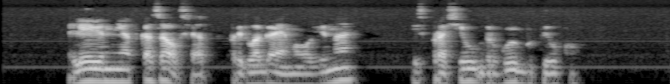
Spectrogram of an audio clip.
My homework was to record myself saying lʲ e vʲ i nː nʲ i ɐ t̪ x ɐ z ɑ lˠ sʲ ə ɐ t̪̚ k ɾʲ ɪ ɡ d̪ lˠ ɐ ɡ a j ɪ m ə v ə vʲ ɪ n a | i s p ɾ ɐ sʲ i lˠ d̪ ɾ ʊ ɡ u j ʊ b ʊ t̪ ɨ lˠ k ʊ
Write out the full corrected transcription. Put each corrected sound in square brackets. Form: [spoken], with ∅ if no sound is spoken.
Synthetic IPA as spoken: lʲ e vʲ [ɪ] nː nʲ [ɪ] ɐ t̪ [k] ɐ z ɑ lˠ sʲ ə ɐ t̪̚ [p] ɾʲ ɪ [∅] d̪ lˠ ɐ ɡ a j ɪ m ə v ə vʲ ɪ n a | i s p ɾ ɐ sʲ i lˠ d̪ ɾ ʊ ɡ u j ʊ b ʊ t̪ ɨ lˠ k ʊ

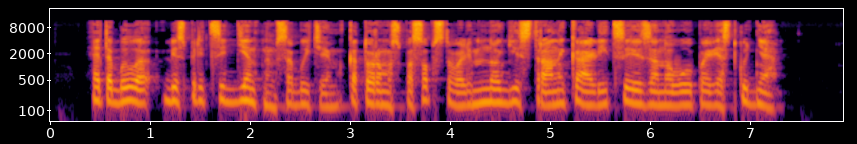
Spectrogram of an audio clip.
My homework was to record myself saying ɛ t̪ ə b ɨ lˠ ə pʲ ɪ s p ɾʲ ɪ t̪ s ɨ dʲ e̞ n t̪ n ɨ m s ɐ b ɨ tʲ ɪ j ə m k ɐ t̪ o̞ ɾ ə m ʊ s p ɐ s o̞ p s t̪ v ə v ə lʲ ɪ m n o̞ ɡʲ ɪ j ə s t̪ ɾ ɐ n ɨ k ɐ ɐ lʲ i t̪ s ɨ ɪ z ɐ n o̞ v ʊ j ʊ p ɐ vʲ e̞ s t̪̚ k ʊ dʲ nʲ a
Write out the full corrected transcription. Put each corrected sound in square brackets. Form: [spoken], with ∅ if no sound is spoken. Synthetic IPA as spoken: ɛ t̪ ə b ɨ lˠ ə [bʲ] ɪ s p ɾʲ ɪ t̪ s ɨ dʲ e̞ n t̪ n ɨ m s ɐ b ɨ tʲ ɪ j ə m k ɐ t̪ o̞ ɾ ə m ʊ s p ɐ s o̞ p s t̪ v ə v ə lʲ ɪ m n o̞ ɡʲ ɪ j ə s t̪ ɾ [a] n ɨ k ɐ ɐ lʲ i t̪ s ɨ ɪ z ɐ n o̞ v ʊ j ʊ p ɐ vʲ e̞ s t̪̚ k ʊ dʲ nʲ a

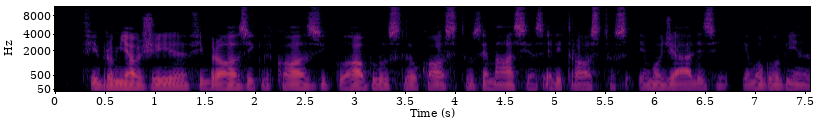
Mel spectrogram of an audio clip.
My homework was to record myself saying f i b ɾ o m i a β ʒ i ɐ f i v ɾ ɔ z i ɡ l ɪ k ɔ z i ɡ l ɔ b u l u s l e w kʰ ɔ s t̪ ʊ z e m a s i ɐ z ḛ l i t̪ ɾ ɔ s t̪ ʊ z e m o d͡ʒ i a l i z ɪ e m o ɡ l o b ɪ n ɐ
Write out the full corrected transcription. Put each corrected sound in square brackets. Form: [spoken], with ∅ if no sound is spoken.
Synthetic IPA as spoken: f i b ɾ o m i a [w] ʒ i ɐ f i [b] ɾ ɔ z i ɡ l [i] k ɔ z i ɡ l ɔ b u l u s l e w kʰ ɔ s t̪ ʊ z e m a s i ɐ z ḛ l i t̪ ɾ ɔ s t̪ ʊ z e m o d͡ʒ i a l i z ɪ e m o ɡ l o b [i] n ɐ

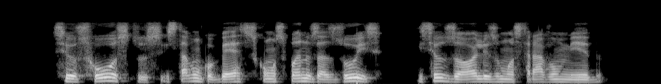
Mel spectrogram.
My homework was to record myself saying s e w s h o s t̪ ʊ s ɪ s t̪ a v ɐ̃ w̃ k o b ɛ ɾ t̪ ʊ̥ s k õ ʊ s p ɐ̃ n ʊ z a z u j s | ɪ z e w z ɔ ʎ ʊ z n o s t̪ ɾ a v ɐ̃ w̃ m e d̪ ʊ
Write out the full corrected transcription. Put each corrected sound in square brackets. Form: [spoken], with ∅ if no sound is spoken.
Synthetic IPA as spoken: s e w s h o s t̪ ʊ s ɪ s t̪ a v ɐ̃ w̃ k o b ɛ ɾ t̪ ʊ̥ s k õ ʊ s p ɐ̃ n ʊ z a z u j s | ɪ [s] e w z ɔ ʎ ʊ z [m] o s t̪ ɾ a v ɐ̃ w̃ m e d̪ ʊ

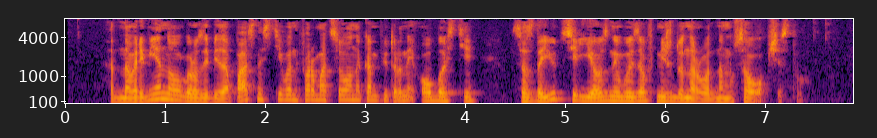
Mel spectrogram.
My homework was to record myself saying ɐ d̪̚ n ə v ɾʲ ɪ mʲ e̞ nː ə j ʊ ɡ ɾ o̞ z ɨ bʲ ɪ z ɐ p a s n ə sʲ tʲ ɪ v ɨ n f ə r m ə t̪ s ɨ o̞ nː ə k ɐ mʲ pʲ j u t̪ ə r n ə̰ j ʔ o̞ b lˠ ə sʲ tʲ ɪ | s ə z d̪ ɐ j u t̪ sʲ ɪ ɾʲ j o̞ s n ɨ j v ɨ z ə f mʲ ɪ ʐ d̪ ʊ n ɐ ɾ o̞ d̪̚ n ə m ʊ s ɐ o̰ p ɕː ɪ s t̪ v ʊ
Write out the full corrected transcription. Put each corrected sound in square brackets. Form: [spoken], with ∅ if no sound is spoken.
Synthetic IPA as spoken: ɐ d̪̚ n ə v ɾʲ ɪ mʲ e̞ nː ə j ʊ ɡ ɾ o̞ z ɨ bʲ ɪ z ɐ p a s n ə sʲ tʲ ɪ v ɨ n f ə r m ə t̪ s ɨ o̞ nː ə k ɐ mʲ pʲ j u t̪ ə r n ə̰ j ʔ o̞ b lˠ ə sʲ tʲ ɪ | s ə z d̪ ɐ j u t̪ sʲ ɪ ɾʲ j o̞ [z] n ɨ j v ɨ z ə f mʲ ɪ ʐ d̪ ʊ n ɐ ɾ o̞ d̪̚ n ə m ʊ s ɐ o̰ p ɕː ɪ s t̪ v ʊ

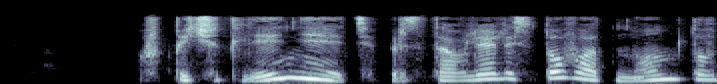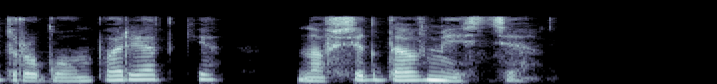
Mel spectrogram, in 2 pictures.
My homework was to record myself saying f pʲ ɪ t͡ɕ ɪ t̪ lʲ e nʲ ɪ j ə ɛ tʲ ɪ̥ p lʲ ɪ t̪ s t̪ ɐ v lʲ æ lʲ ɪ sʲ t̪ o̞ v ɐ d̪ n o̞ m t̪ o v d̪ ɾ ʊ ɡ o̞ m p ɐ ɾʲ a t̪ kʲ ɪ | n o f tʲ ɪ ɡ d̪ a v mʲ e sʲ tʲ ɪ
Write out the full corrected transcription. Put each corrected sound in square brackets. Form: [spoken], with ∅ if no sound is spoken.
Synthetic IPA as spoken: f pʲ ɪ t͡ɕ ɪ t̪ lʲ e nʲ ɪ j ə ɛ tʲ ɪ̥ p [ɾʲ] ɪ t̪ s t̪ ɐ v lʲ æ lʲ ɪ sʲ t̪ o̞ v ɐ d̪ n o̞ m t̪ o v d̪ ɾ ʊ ɡ o̞ m p ɐ ɾʲ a t̪ kʲ ɪ | n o f [sʲ] ɪ ɡ d̪ a v mʲ e sʲ tʲ ɪ

